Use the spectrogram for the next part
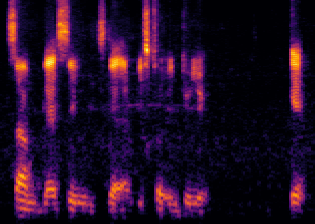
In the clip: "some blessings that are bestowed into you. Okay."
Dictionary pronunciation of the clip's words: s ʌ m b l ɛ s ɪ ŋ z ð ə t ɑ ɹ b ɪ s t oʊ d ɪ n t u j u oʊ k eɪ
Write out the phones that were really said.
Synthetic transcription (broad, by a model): s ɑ m b l ɛ s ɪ ŋ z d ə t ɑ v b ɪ s t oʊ ɪ n t u j u oʊ k eɪ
